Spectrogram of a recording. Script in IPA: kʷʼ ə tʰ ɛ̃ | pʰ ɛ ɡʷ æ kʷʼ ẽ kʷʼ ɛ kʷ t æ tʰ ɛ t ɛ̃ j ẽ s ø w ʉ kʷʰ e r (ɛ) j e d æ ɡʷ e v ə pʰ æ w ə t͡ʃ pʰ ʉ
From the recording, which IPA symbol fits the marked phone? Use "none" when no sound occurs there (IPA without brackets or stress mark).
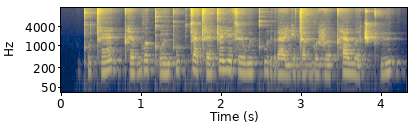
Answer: æ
